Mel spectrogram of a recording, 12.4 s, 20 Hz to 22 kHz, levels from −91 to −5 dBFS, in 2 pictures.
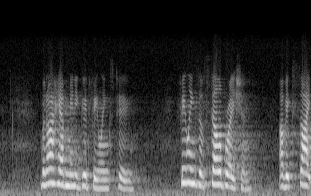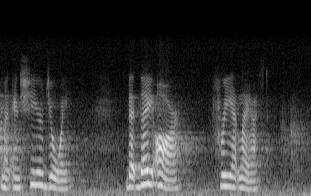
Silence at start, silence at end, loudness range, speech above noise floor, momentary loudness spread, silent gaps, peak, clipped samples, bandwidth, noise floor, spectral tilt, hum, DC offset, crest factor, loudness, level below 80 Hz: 0 s; 0 s; 3 LU; 23 dB; 14 LU; none; -4 dBFS; under 0.1%; 6.2 kHz; -44 dBFS; -8.5 dB/octave; none; under 0.1%; 18 dB; -22 LUFS; -46 dBFS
